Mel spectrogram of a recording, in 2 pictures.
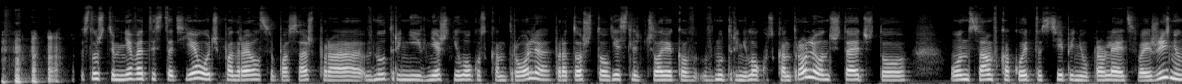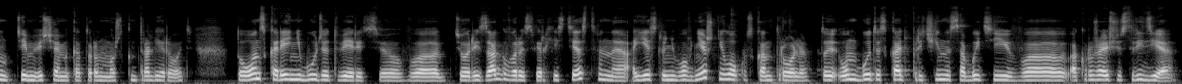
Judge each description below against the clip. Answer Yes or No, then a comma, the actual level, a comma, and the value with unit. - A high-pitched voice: Yes, high, 205 Hz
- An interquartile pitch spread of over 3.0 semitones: No, narrow, 2.4 semitones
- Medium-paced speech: No, fast, 170 wpm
